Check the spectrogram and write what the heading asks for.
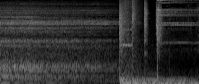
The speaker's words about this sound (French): Ça me dit quelque chose, cette respiration, ah.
